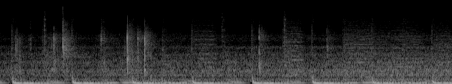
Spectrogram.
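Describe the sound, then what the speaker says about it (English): Keys clack on a mini Bluetooth keyboard in steady, close bursts of typing, each press a short distinct tap. "Mini Bluetooth keyboard."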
